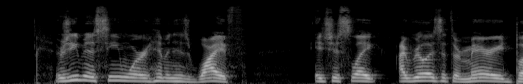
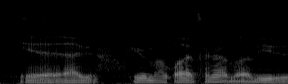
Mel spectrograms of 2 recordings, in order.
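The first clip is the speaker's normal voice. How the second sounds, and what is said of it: Chill, suave, flat impression. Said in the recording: “like kind of chill, like kind of suave ... that was a terrible impression”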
